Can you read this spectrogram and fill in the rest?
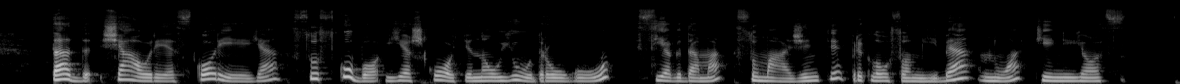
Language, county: Lithuanian, Klaipėda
